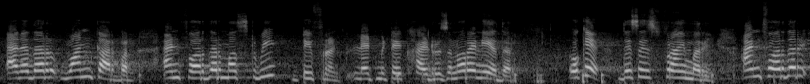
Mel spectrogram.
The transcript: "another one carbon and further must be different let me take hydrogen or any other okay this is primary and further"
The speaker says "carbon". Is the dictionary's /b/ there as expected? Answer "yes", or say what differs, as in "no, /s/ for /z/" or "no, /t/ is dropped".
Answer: yes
